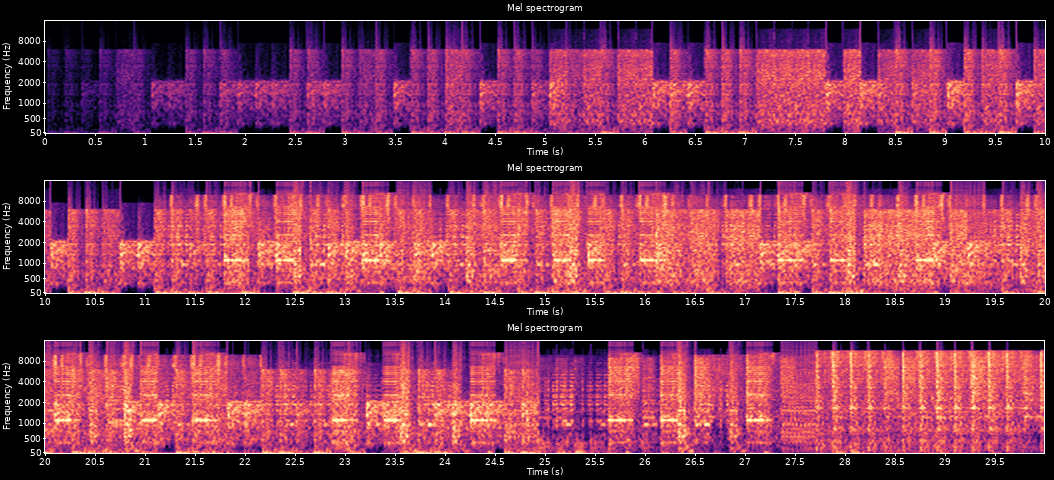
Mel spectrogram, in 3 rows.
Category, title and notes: Music > Multiple instruments
Demo Track #3877 (Industraumatic)
Ambient, Cyberpunk, Games, Horror, Industrial, Noise, Sci-fi, Soundtrack, Underground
